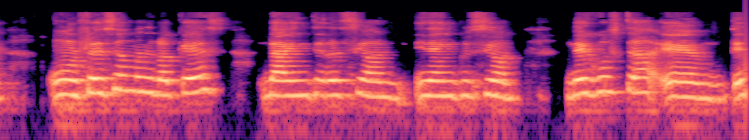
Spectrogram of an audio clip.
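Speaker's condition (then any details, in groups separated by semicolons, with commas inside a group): Cerebral palsy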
